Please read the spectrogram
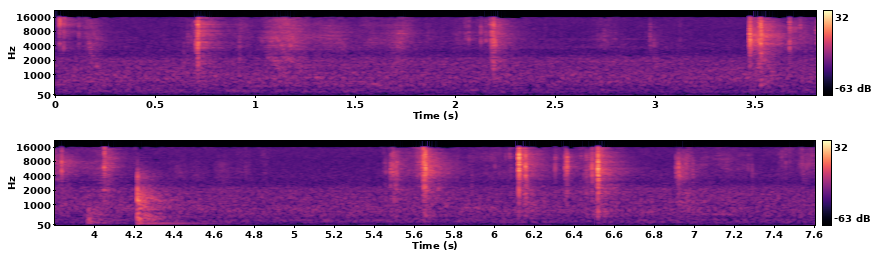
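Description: Paper pattern pieces and drafting tools being handled on a table: scattered paper rustles, taps and clicks, with one louder knock about four seconds in.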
